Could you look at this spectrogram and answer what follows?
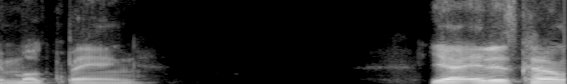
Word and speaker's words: mukbang: Yeah, it's pronounced mukbang, by the way. People say mukbang.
